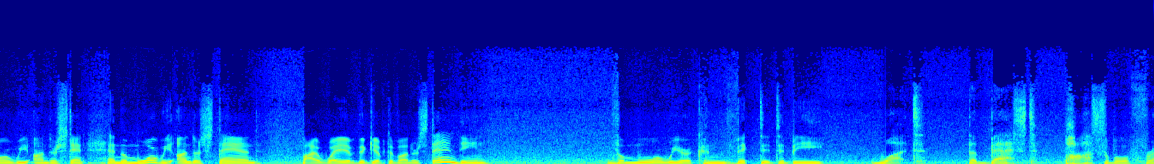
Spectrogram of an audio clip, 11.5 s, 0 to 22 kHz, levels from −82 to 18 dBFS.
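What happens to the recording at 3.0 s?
At 3.0 s the speech is caught in gain pumping that runs through the whole clip. The room noise sits about 31 dB below the speech, and the gain swings by around 15 dB, squashing loud and soft parts closer in level. The likely cause is gain set far too high, with a fast limiter clamping it down. On the waveform, the envelope looks squashed, with loud and soft parts close in level.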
